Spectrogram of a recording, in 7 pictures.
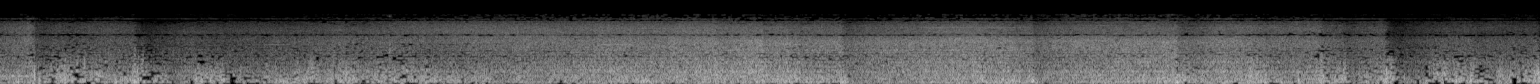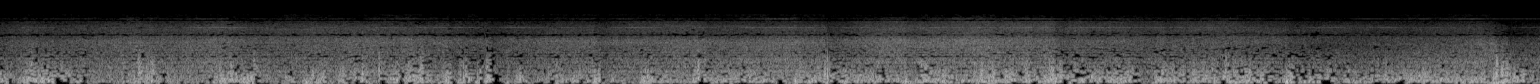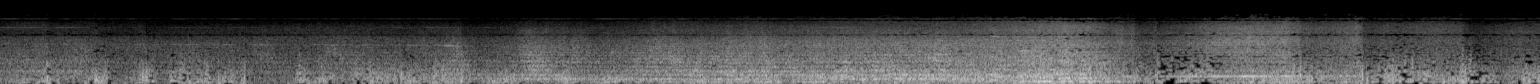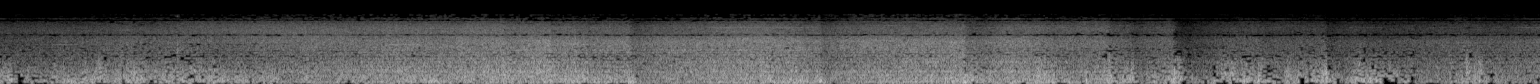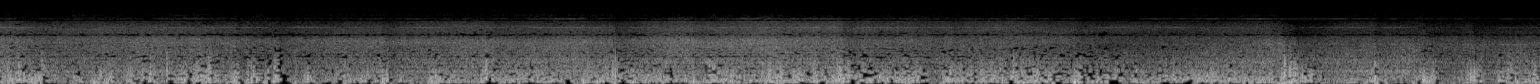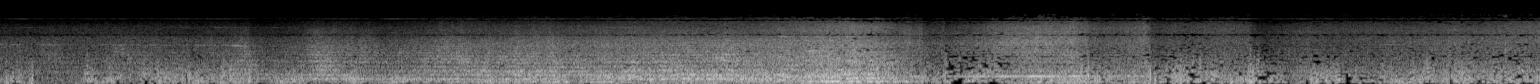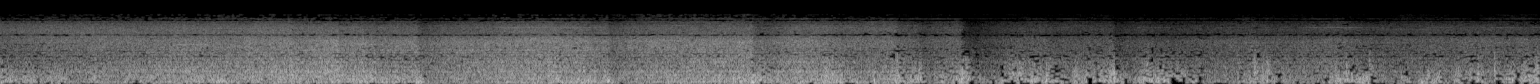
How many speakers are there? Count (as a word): zero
